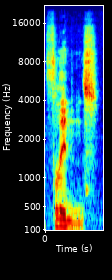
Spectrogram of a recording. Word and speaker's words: Flins: So that's how you pronounce that. Kirill Chudamirovich Flins.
